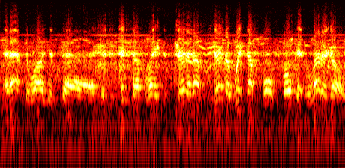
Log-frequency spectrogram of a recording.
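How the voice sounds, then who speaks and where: A man's voice: a little high, fast, vocal fry. A man talking as an amateur radio operator in a folksy, rambling, mildly profane way, chatting casually over shortwave radio. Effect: shortwave radio transmission. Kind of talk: casual ham radio chat. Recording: noisy, muffled 1980 shortwave radio contact.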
